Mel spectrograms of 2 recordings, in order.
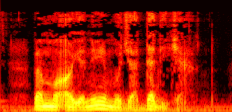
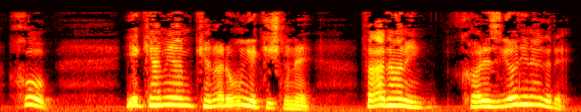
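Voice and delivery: high-pitched, halting plea to a tailor; timid customer making light of the damage; anxious customer Akaki; 10 semitones higher than usual. Acted. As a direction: talk the tailor round, high and hesitant.

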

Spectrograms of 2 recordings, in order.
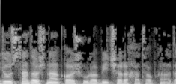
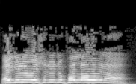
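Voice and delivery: very high, very loud, fast roar; 10 dB louder, faster than usual. A narrator's reading. Titorelli roaring at the girls to sit on the stairs. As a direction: bellow the order so the whole stairwell hears. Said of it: "تیتورلی نعره زد".

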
